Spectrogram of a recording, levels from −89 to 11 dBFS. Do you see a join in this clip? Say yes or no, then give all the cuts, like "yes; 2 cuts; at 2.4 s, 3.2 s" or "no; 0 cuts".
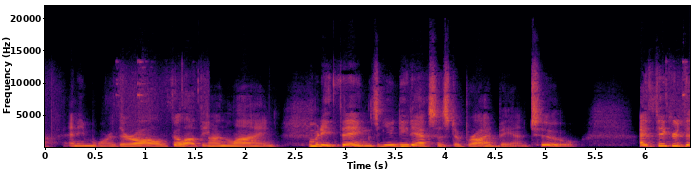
yes; 2 cuts; at 1.6 s, 2.6 s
